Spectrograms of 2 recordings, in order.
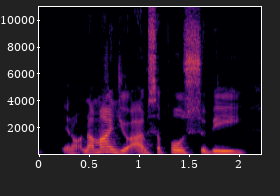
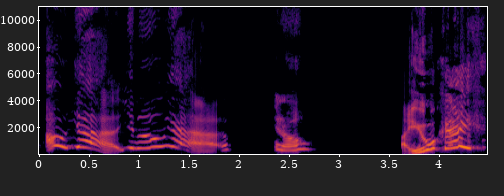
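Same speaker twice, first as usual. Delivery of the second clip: much higher, spaced-out voice, trying to sound fine; stoned self. Retold or imitated. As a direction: play the high guy pretending all is well. Imitating his stoned self.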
